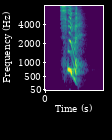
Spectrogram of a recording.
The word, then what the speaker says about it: 刺猬: 整体认读音节，刺猬，尾可是轻声，刺猬。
